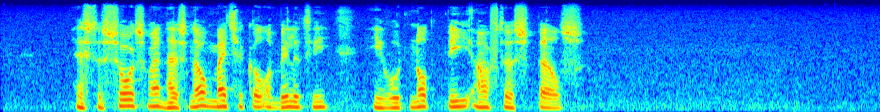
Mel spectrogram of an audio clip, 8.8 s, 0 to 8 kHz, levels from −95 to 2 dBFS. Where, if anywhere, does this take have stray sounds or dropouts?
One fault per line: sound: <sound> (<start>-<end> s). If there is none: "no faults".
no faults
